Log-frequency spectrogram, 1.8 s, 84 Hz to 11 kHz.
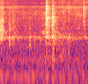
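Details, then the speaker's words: Suzuki GSX that won't start: starter relay gives a couple of sharp clicks but the starter motor doesn't crank; the relay ground signal comes from the ECU via the 12 V starter button and is weak; new relay being tried. "cuma cecak gitu aja"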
